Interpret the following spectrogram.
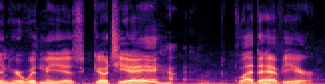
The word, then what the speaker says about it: Gotye: I'd just say however you'd pronounce Jean-Paul Gaultier's surname. Mm-hmm. That's how you pronounce Gotye.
